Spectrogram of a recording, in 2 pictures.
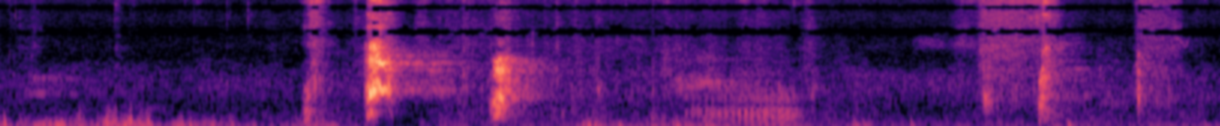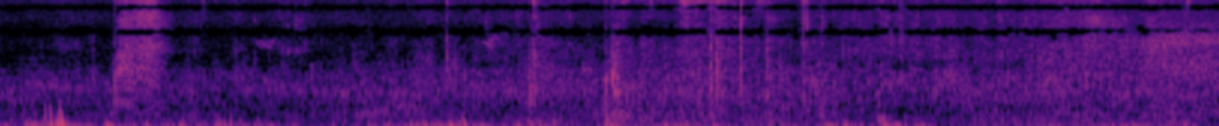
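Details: Orphan toy poodle puppy, a pet dog, around lunchtime: a few short sharp barks and yips early on, loudest near the two-second mark, then quieter low rustling and faint thumps for the rest.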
